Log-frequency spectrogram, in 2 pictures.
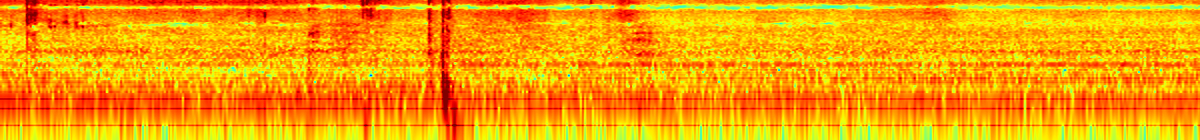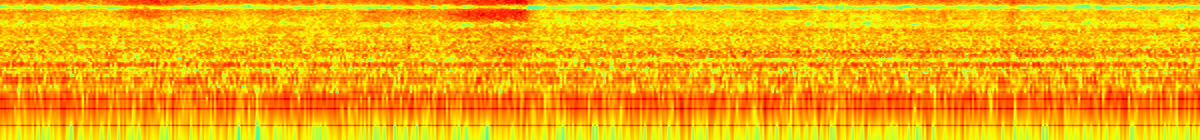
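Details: Steady engine or appliance hum fills a small room, with one sharp click near the start and no animal voice anywhere.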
